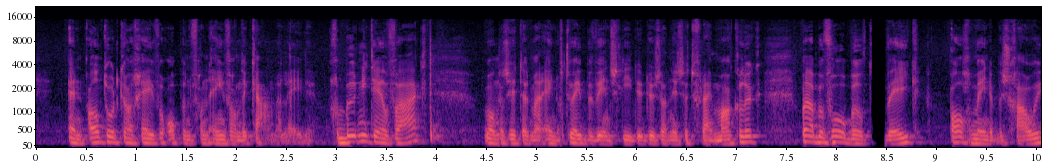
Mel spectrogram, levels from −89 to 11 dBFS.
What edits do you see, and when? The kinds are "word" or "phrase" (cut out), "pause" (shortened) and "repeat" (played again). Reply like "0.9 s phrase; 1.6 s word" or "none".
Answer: 1.6 s word; 4.6 s word; 8.5 s word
